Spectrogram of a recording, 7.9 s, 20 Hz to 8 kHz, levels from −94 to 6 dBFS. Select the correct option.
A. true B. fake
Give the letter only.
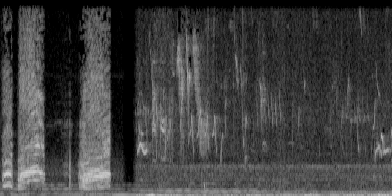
A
